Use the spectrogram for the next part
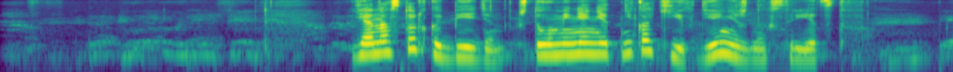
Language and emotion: Russian, neutral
